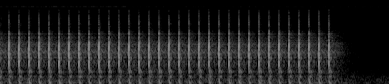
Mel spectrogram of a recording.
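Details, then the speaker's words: TMS demonstration for depression treatment, rapid pulses for four seconds then 26-second break, felt as tapping on the head, painless: rapid evenly spaced sharp clicking, about 200 a minute, for about three seconds then quiet; TMS pulse train. "t and that provides a rapid pulse of TMS for four seconds with a 26 second break and so then you know how it feels yeah right you ready for it"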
